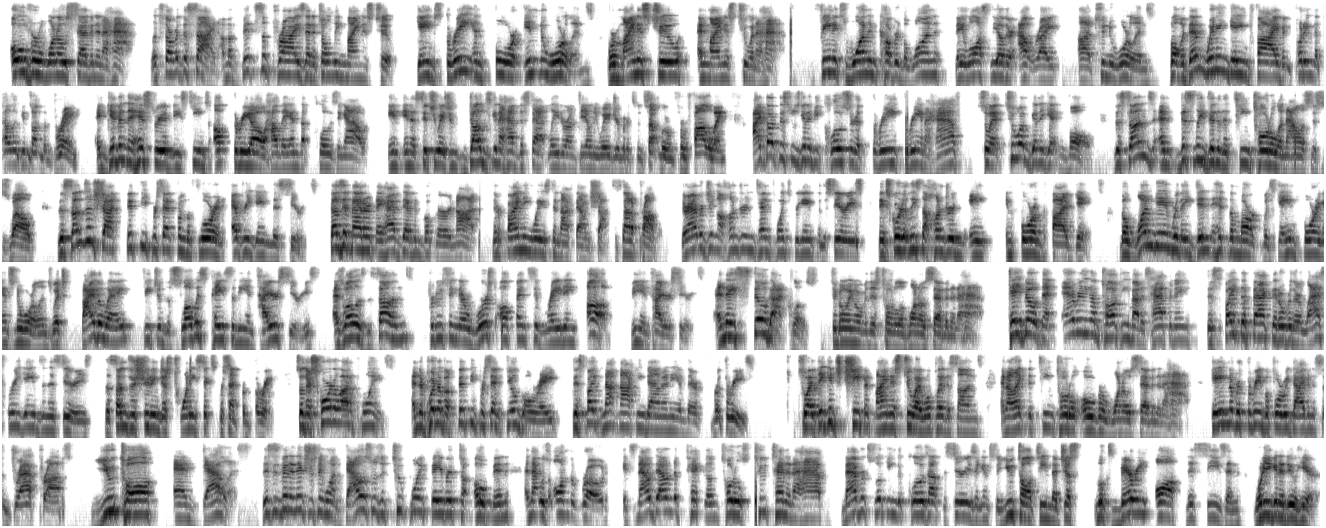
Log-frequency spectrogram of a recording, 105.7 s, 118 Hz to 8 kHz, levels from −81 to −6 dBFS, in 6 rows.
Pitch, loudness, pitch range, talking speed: 200 Hz, -19 LUFS, 180-230 Hz, 220 wpm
